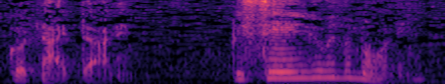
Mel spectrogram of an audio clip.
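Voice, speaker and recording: A woman's voice: fairly high pitch, wildly swooping pitch, moderate pace, dark tone. Domineering mother, swooping and theatrical. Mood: falsely gracious. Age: middle-aged. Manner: imperious, silky, theatrical. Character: scheming, domineering mother with a sweet, coaxing front. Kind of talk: old-time radio drama acting. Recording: noisy old radio drama recording.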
